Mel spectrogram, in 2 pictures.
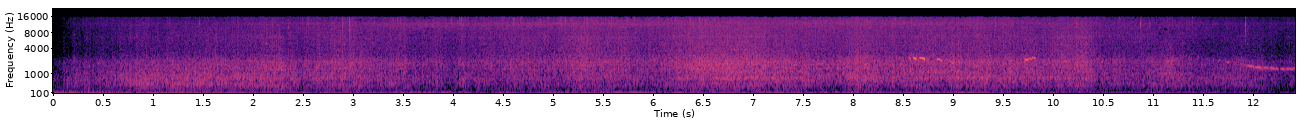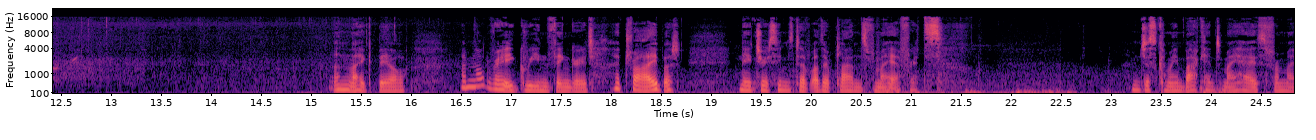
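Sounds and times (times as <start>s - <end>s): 
water pouring from a watering can or hose onto outdoor tomato plants: 0.0s - 15.1s
faint bird chirps: 8.5s - 10.0s, 11.4s - 12.9s
speech: 15.2s - 21.5s, 23.2s - 24.8s.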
